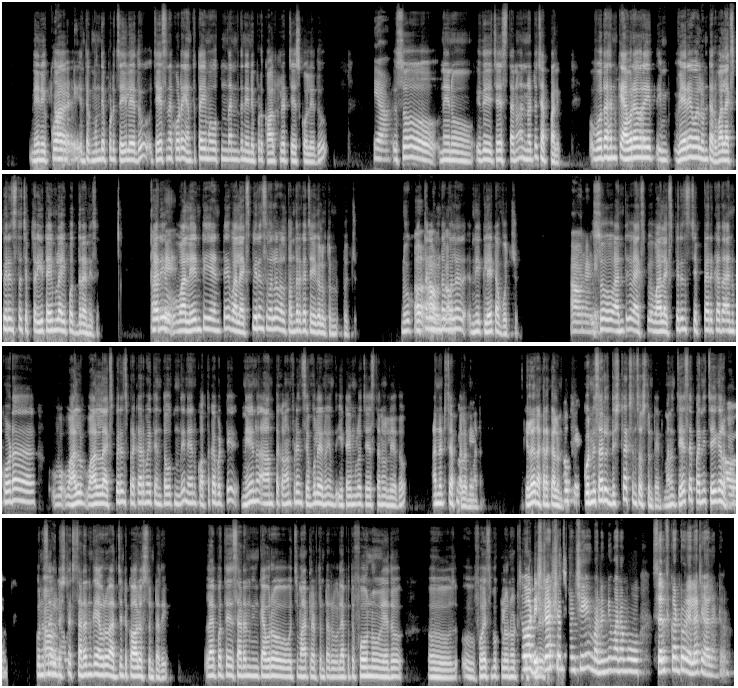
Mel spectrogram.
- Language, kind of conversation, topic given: Telugu, podcast, ఒత్తిడిని మీరు ఎలా ఎదుర్కొంటారు?
- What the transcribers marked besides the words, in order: tapping; in English: "కాలుక్యులేట్"; in English: "సో"; horn; in English: "ఎక్స్‌పీ‌రియన్స్‌తో"; in English: "ఎక్స్‌పీ‌రియన్స్"; in English: "లేట్"; in English: "సో"; in English: "ఎక్స్"; in English: "ఎక్స్‌పిరియన్స్"; in English: "ఎక్స్‌పిరియన్స్"; in English: "కాన్ఫిడెన్స్"; in English: "టైమ్‌లో"; swallow; in English: "డిస్‌స్ట్రా‌క్షన్స్"; in English: "డిస్టక్స్ సడెన్‌గా"; in English: "అర్జెంట్ కాల్"; in English: "సడెన్"; other noise; in English: "ఫేస్‌బుక్‌లో"; in English: "సో డిస్ట్రాక్షన్స్"; in English: "సెల్ఫ్ కంట్రోల్"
